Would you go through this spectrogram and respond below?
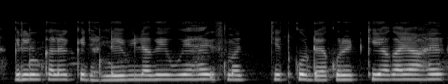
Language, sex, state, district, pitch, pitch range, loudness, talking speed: Hindi, female, Rajasthan, Nagaur, 230 Hz, 220-230 Hz, -23 LUFS, 215 wpm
